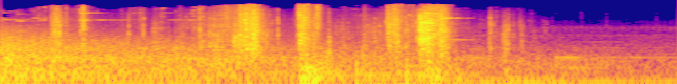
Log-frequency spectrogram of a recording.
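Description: A rifle is reloaded with metallic clicks and clacks.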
